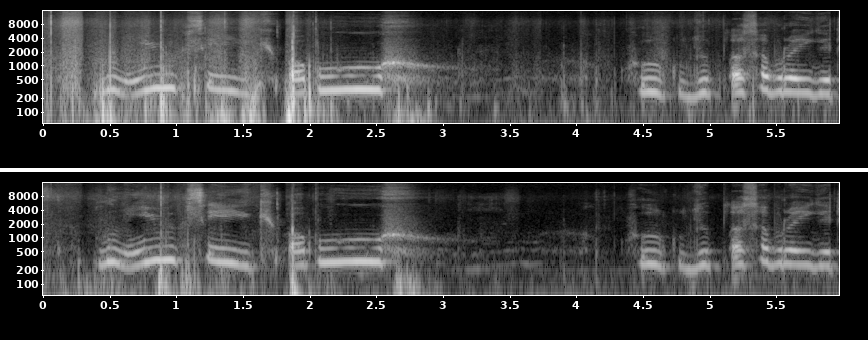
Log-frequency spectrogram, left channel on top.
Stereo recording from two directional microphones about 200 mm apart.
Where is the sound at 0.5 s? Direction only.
5° right (ahead or behind).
